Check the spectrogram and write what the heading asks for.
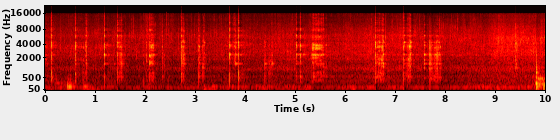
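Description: Grated garlic sizzling in hot vegetable oil in a pot, with many sharp clicks and scrapes of a spoon pushing grated Scotch bonnet pepper off a plate into it. The sizzle grows louder near the end as the pepper lands in the oil.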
